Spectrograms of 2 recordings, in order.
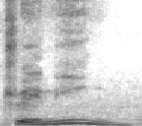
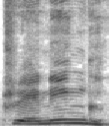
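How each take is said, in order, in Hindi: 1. इसके अंत में केवल एक नासिक ध्वनि है। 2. इसके अंत में अलग, कठोर g ध्वनि है। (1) "It is training. Mm. It's not ing. So we hear one single sound" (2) "It's not training"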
